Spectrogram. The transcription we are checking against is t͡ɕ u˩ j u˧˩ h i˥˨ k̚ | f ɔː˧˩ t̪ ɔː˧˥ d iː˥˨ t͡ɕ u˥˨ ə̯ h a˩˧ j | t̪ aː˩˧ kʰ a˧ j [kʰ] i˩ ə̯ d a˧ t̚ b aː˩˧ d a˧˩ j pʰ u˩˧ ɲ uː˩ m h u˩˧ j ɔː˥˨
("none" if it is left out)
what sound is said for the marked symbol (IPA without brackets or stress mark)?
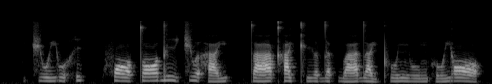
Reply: kʰ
